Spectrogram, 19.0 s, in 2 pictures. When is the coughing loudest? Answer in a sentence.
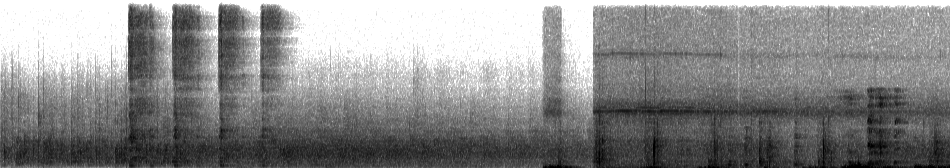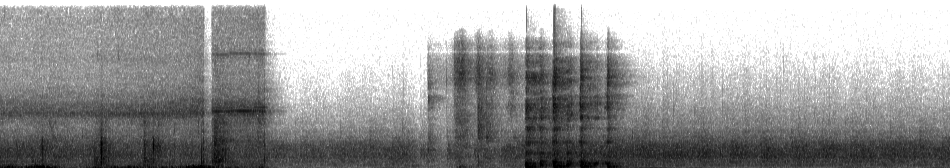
The loudest moment of the coughing is at 15 seconds.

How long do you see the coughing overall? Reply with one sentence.
You can hear the coughing for 5 seconds altogether.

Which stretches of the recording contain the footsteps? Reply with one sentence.
The footsteps can be heard from 5.4 to 12.2 s.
